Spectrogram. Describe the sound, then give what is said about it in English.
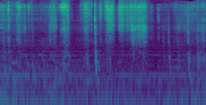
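A single sheet of paper, a one-page document on how long the coronavirus stays on surfaces, being torn in advance, a crisp ripping sound in several quick bursts with brief pauses, lasting about two seconds with no voices. “I'm going to pre-tear my one sheet, taking your coaching and your guidances very seriously.”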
